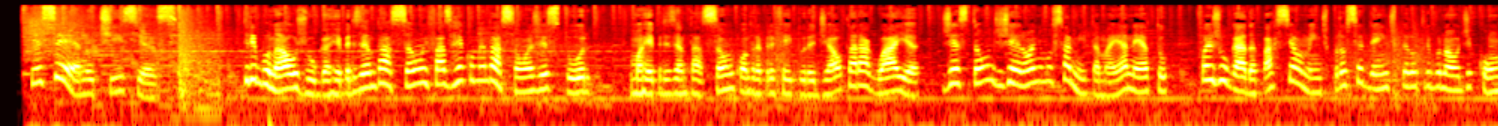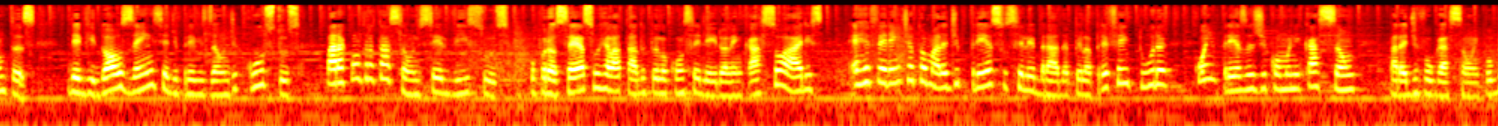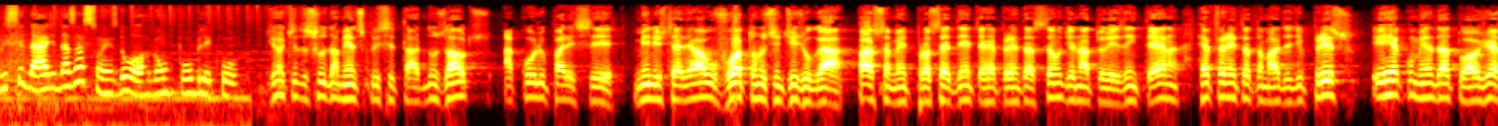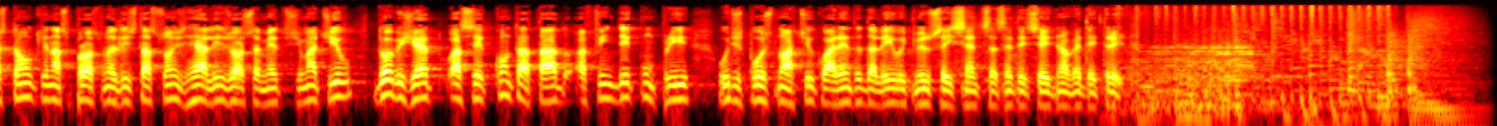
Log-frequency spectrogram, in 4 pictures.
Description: Sonora: Alencar Soares - conselheiro do TCE-MT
